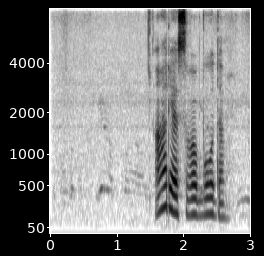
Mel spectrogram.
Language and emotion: Russian, neutral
